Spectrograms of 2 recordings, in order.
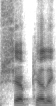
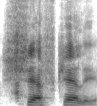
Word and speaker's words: Shep Kelly: Now, I know we in New Orleans, so I'm going to spell that out because a lot of people call me Chef Kelly, and I don't cook. It's ShepKelly. Follow me on everything.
